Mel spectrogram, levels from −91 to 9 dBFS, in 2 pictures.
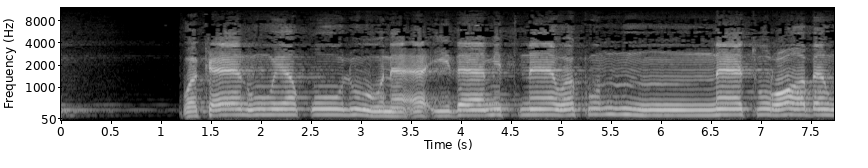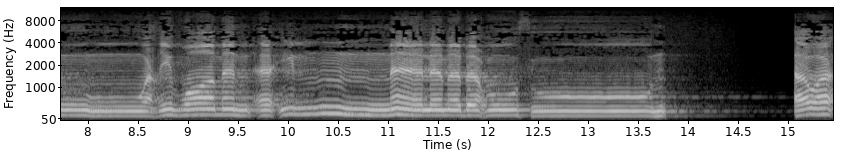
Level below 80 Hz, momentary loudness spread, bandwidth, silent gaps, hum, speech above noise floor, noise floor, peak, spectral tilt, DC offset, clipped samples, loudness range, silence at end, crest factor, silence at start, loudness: -70 dBFS; 7 LU; 9.6 kHz; none; none; 48 dB; -67 dBFS; -4 dBFS; -5.5 dB/octave; under 0.1%; under 0.1%; 2 LU; 0 s; 16 dB; 0 s; -19 LUFS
